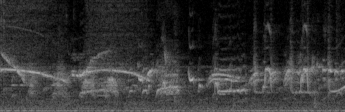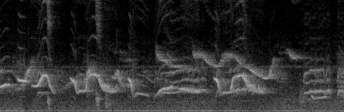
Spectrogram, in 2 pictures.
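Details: Dense, fast song of a caged Chinese hwamei of the Tam Hoang type, a calm bird with a good steady voice: tumbling bright whistles and twisting slurred notes with almost no pauses.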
